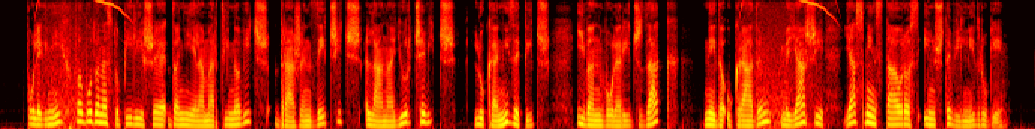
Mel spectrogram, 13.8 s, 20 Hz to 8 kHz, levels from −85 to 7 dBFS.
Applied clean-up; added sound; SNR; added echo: none; Animal; 11 dB; none.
